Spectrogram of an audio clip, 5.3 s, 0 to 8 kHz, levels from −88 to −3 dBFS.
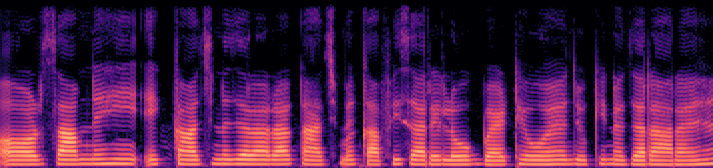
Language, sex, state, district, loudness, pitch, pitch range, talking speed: Hindi, female, Himachal Pradesh, Shimla, -19 LUFS, 205 Hz, 200-210 Hz, 255 wpm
